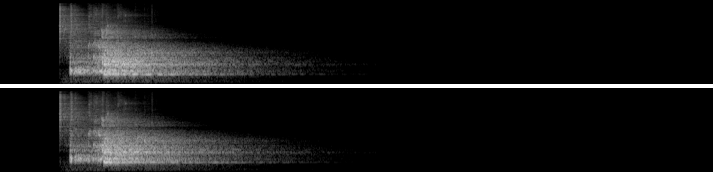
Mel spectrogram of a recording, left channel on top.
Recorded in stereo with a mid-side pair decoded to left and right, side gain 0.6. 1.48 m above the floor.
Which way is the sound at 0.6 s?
5° left.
